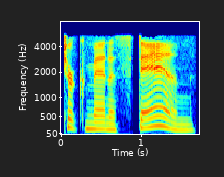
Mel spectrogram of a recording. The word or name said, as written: Turkmenistan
